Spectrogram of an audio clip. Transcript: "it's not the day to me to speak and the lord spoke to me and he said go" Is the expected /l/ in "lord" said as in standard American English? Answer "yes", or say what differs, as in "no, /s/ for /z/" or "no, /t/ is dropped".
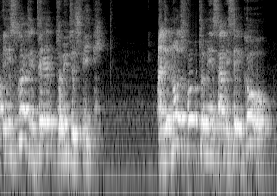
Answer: no, /n/ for /l/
